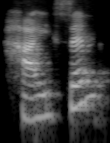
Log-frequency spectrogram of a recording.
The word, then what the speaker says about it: heißen: represents double S, and it is pronounced in the same way that you would pronounce double S. Okay? And so, for example, remember to repeat after me. Heißen, gießen.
